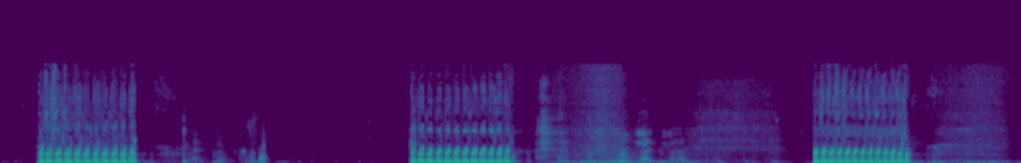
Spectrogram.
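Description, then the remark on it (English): A voice mimics a metal rotary telephone dial with clicking, whirring noises, broken up by three loud, buzzy ring-like tones that come at a steady pace, each about a second long. “know, it was a metal dial and all the, you know, it was all shiny around where the holes are. You stick your finger in.”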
